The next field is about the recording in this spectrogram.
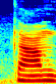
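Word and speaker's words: calm: बस शांत हो जाओ you just काम down काम में एल साइलेंट है नेक्स्ट मैं उससे खुद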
